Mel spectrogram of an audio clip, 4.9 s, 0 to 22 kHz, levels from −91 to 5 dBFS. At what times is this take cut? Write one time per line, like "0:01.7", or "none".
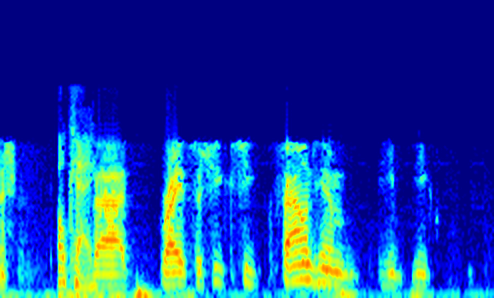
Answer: none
